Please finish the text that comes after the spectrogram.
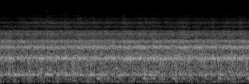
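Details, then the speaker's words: Tefal Access Steam Force DT8270G0 handheld garment steamer, 2000 W, 200 ml tank, new unit; steady airy hiss with a faint whistle, no sputter or gurgle, normal steam output. "let's try again and there we go steam output coming out I'm giving you a sense of"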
